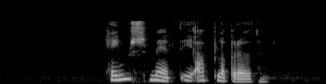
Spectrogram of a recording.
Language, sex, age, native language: Icelandic, female, 30-39, Icelandic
